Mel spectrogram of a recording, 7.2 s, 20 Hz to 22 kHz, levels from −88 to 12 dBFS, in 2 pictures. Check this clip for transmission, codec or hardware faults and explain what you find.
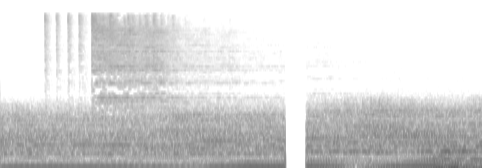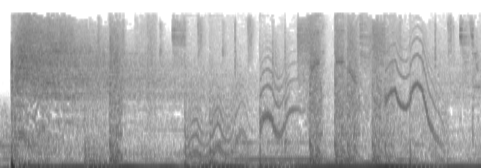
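Two related faults occur in the audio: a playback stall followed by catch-up at higher speed.

From 2.14 to 2.30 s there is a playback stall. The player most likely ran short of buffered data or had its output thread blocked, so the sound cuts to silence for about 0.16 s in mid-flow and then resumes.

From 2.30 to 3.86 s comes catch-up at higher speed. To recover the lost time, the player resamples its backlog and plays it 1.1 times faster. Pitch rises with the speed, by roughly one and a half semitones.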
